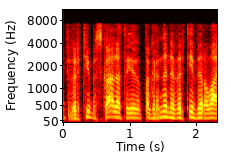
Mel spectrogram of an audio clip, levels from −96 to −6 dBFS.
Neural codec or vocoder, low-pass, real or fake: codec, 16 kHz, 1.1 kbps, Voila-Tokenizer; 7.2 kHz; fake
